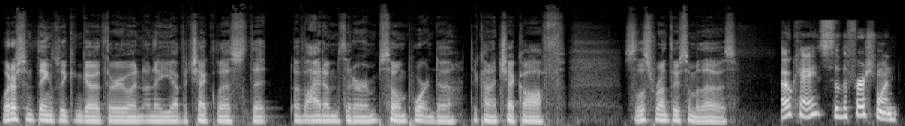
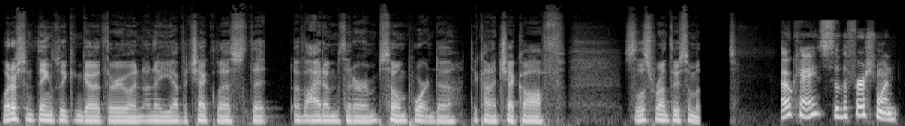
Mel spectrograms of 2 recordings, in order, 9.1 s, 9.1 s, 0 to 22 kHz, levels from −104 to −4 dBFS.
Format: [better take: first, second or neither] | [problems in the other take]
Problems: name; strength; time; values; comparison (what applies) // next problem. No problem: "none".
first | audio cutting out; at 7 s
